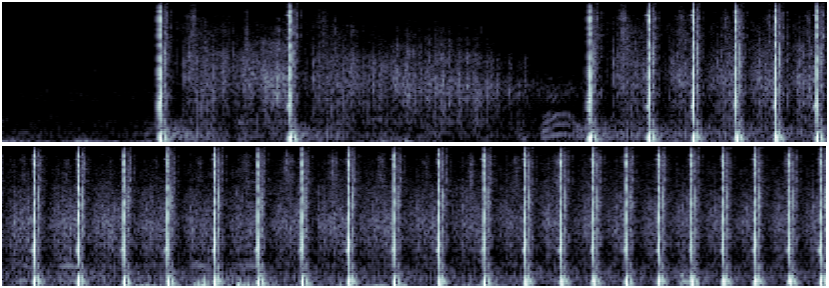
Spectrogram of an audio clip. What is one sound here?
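A rifle fires two shots outdoors, then a rapid string of shots follows.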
